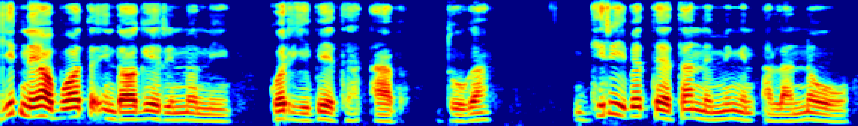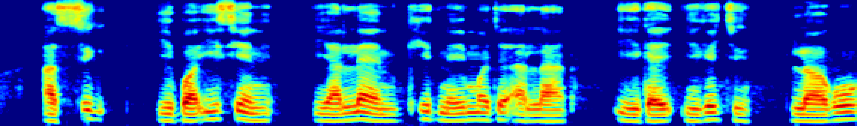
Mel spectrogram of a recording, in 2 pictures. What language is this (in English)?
Kalenjin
